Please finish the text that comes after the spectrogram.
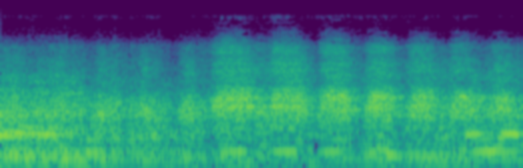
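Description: Laying ducks on a duck farm quack in a dense, close chorus of repeated rhythmic calls, with faint speech in the background.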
